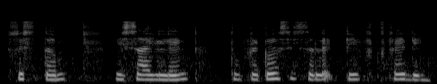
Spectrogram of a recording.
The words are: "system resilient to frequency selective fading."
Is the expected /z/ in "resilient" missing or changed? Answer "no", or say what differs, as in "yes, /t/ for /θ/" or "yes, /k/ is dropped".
yes, /s/ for /z/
